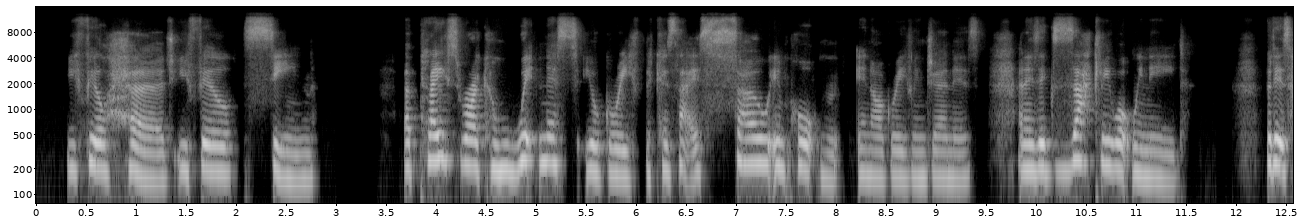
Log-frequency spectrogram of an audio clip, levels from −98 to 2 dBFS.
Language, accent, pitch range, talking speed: English, British, 180-245 Hz, 150 wpm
